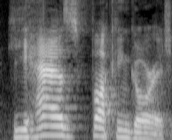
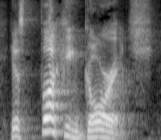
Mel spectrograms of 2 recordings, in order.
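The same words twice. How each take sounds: First: Slower, stress on "has"; emphatic repeat. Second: Loud, high, punching "fucking"; outraged complaint. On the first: Streamer repeating the complaint, stressing "has". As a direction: lean hard on "has". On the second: Streamer complaining about the opponent's hero, outraged. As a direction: blurt it out in disbelief. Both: Real, not acted.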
